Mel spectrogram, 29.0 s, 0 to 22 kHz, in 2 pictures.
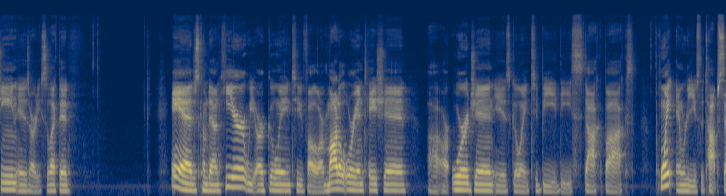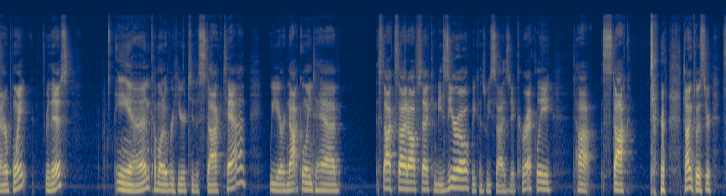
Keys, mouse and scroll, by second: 1.7 click, 11.5 click, 12.9 click, 18.1 click, 18.5 click, 22.5 click, 24.8 click.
